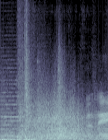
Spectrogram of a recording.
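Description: Trailer sound design over the score: a heavy hit about half a second in, followed by a dense rushing swell that rises and then fades.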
